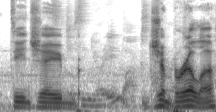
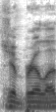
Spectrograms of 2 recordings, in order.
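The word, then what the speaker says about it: Djabrill: mate I do now DJ Jabrill sorry Jabrill says my name is pronounced Jabrill the D is silent and also have some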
